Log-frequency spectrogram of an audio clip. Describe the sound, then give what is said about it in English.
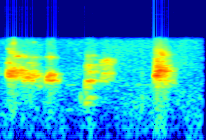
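A dog named Mocha barks in a few uneven bursts, short fussy yelps and grumbling barks with pauses between them, fairly loud and with no talking over it. “I hear it, but she's fussing. That ain't a happy bark.”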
